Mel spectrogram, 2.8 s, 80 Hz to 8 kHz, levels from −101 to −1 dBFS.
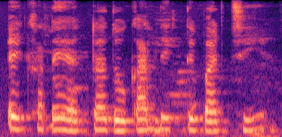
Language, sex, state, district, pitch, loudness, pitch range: Bengali, female, West Bengal, Alipurduar, 235 Hz, -17 LUFS, 220-245 Hz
